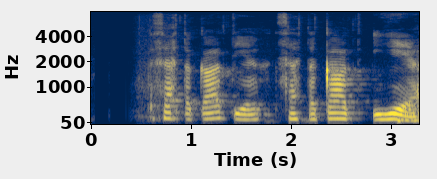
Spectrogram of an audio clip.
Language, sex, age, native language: Icelandic, male, 13, Icelandic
